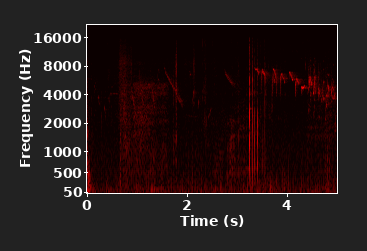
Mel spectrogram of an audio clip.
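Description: A small songbird singing: a few faint high chirps, then a quick run of high, falling chirps from about three seconds in. Just before the run there is a sharp click.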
